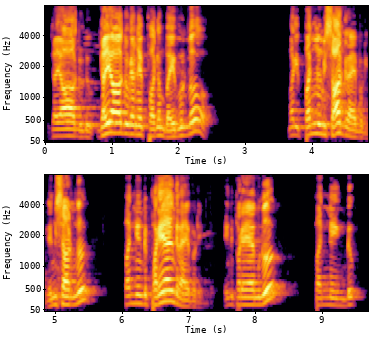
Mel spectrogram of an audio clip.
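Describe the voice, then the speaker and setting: Teasing Telugu-speaking pastor, higher voice. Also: male voice, animated, moderate pace, pauses often. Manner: quizzes and teases the congregation. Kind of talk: Sunday sermon with call-and-response. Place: church hall.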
